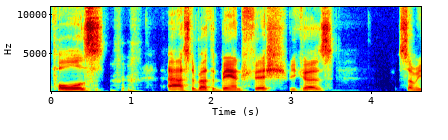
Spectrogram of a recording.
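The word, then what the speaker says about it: Phish: asked about the band fish because some of you might know the band fish that's p-h-i-s-h it's literally right in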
